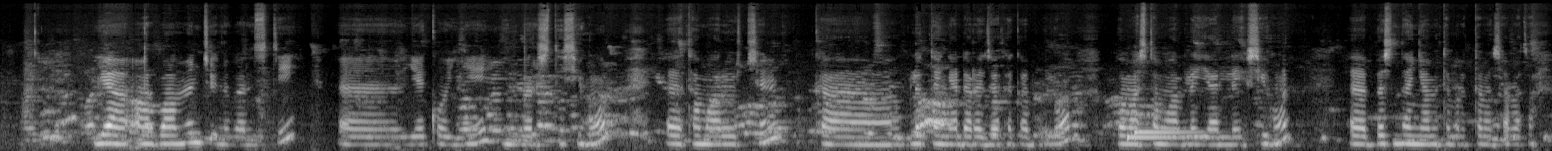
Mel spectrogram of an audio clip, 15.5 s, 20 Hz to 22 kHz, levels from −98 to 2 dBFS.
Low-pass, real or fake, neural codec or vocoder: 19.8 kHz; real; none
